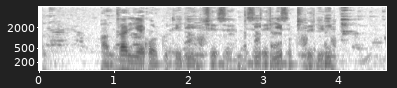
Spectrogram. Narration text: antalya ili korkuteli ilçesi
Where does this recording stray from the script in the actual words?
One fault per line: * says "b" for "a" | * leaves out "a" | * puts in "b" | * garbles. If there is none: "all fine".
* leaves out "ili"
* garbles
